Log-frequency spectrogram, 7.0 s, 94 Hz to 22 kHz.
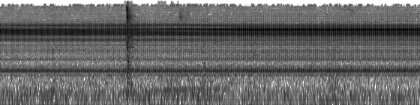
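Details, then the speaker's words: Sega TeraDrive with its bad power supply connected, at power-on: a steady high-pitched whine with a low hum that holds constant. The failing supply sags under load, the 12 V rail dropping to 10.65 V and the 5 V rail to about 3 V. "So I'll start off with the bad power supply. Hook it in. And we'll start off with yellow on this one. Make sure that's in well. Oh, there's that noise."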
